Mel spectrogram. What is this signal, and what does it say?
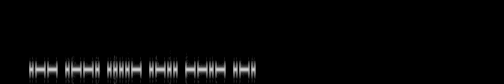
Morse code, heard as a keyed tone, about 40 wpm, 700 Hz. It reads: WP4LQR
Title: USA Call Signs - 6 Characters - Repeated 3x - 40wpm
